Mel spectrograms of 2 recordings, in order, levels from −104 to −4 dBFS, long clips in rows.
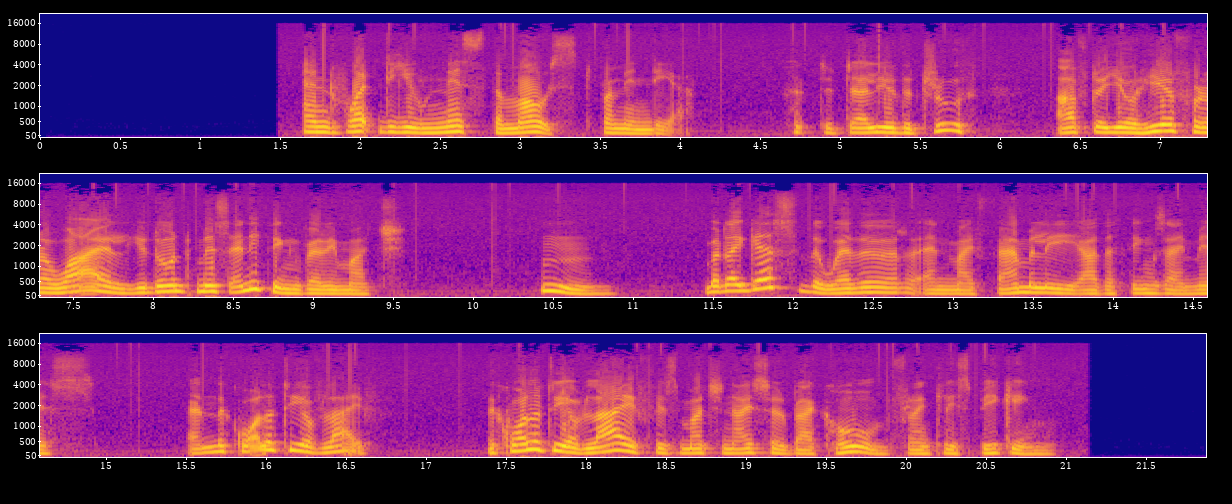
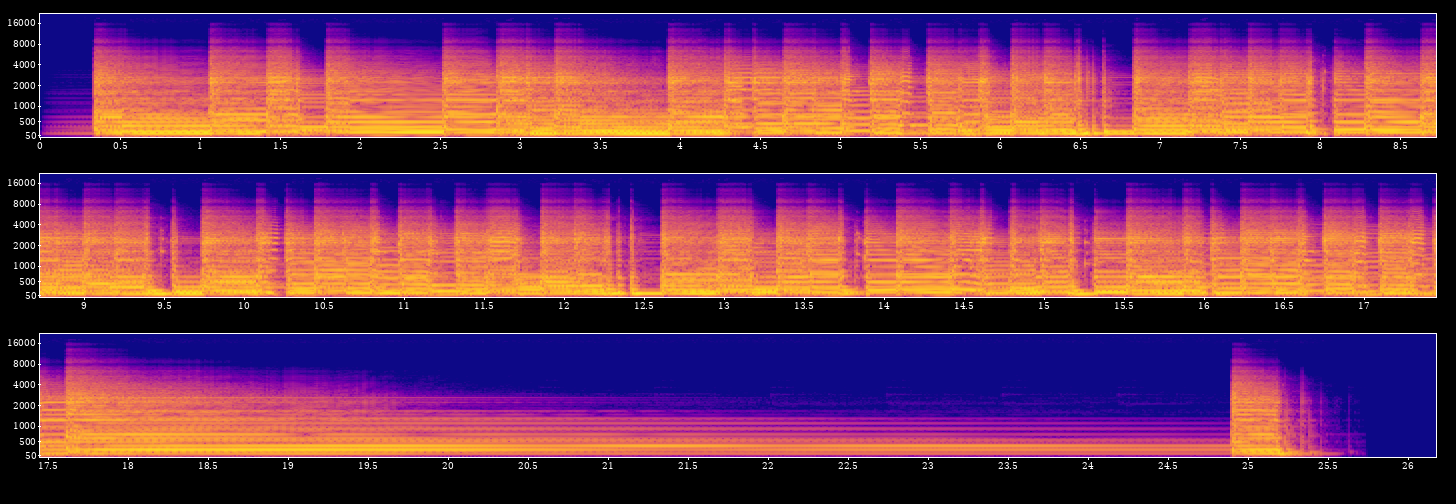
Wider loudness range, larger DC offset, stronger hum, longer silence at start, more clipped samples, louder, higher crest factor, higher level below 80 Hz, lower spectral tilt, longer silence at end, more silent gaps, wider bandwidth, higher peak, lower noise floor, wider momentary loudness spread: second, 5 LU vs 11 LU; neither; second, none vs 60 Hz at -40 dBFS; first, 1.65 s vs 0.35 s; neither; about the same, -15 LUFS vs -13 LUFS; about the same, 14 dB vs 14 dB; second, -52 dBFS vs -44 dBFS; about the same, -7.5 dB/octave vs -7 dB/octave; first, 0.95 s vs 0.8 s; neither; first, 16.5 kHz vs 9.2 kHz; about the same, -2 dBFS vs 0 dBFS; first, -89 dBFS vs -40 dBFS; second, 12 LU vs 16 LU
